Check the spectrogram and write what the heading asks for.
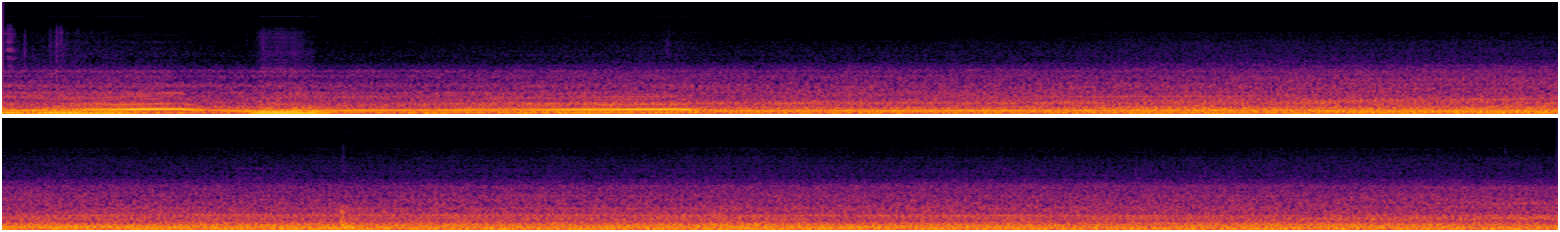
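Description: Car engine heard from inside the cabin, accelerating through the gears of an automatic transmission: its pitch rises and drops at an upshift about two seconds in and again about seven seconds in, with a loud low thump near three seconds. It then settles to steady highway cruising with a constant engine drone and tyre and road noise.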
